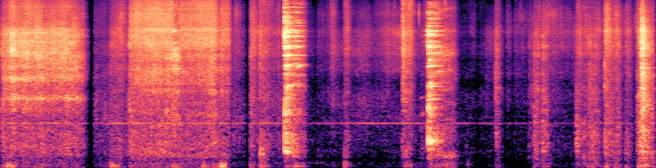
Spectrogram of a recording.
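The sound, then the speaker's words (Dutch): A fork stirs pasta in a pot, with scraping swirls and a few sharp metallic clinks against the sides over a steady background hiss. “En dan een keer direct mijn vork in roeren.”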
